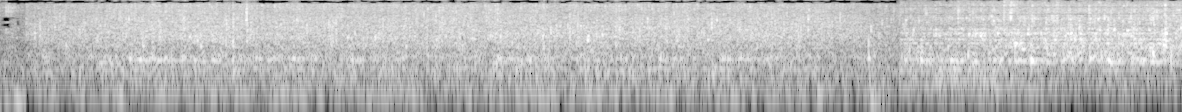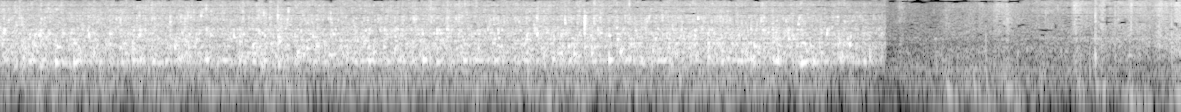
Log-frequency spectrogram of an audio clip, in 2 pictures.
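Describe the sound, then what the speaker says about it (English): Water rushes steadily into a wilderness lake at its main inlet in Alaska, a continuous broadband stream sound that swells louder midway, with no talk. "there's a lot of water coming in."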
